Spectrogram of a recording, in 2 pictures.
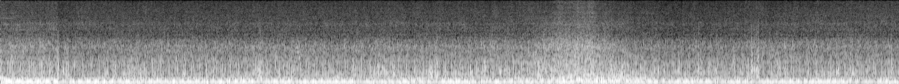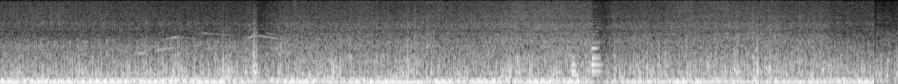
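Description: Steady low drone of the diesel passenger train being ridden, heard through an open carriage window, with a passing train rushing by about ten seconds in. The drone stops abruptly near the end.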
